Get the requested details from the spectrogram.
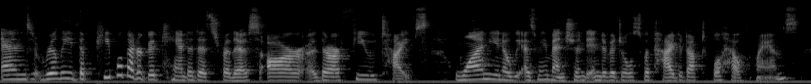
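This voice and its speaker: Talking at a very fast pace, a woman with a bright, sharp tone and vocal fry makes very wide pitch swings. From Trinidad. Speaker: family physician. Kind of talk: radio interview. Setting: studio.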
